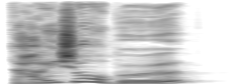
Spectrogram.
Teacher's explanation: if you say it with a rising tone, like 大丈夫？, it becomes a question and means “Are you okay?” to ask about someone’s well-being.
